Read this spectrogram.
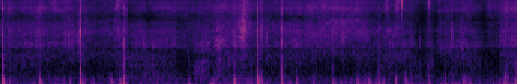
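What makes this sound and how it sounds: Long manicured nails of both hands tap and scratch a flat blue plastic bubble wrap mailer envelope with air-filled bubbles. The result is a quiet, irregular run of soft, dull, low taps with very short decay and faint scratchy texture between them.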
